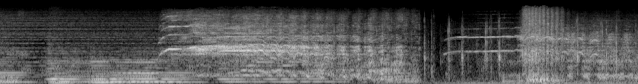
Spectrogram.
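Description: A horse whinnies in a loud, shrill, wavering call, then neighs again, while hooves clip-clop steadily underneath.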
